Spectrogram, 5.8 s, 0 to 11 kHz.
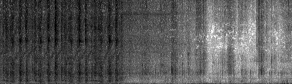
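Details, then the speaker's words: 1999 Ford F350 7.3 Powerstroke diesel, faulty glow plugs, cold start at -7°C with AMSOIL Cetane Boost, second try: labored cranking about three beats a second, then rough uneven catch, not on all cylinders; hard cold start from faulty glow plugs. "it sounds like it's not even running on all cylinders quite yet. Yeah. So yeah, guys, without that cetane bottle, this thing would not start."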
